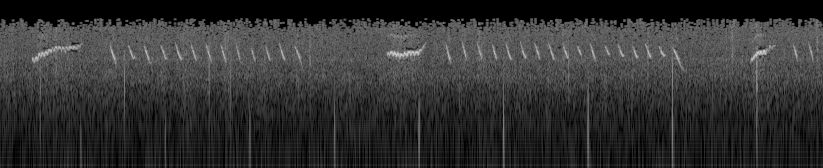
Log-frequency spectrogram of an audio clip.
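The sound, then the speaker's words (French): A warbler sings alone: fast runs of short, high, repeated notes, broken now and then by brief rising whistles, continuing steadily with no voices. “Le chant de la fauvette.”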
